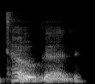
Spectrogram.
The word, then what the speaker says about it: Towgood: That was close with the name. I've gotten some much worse pronunciation, so that wasn't all too bad. It's Sean Togood.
